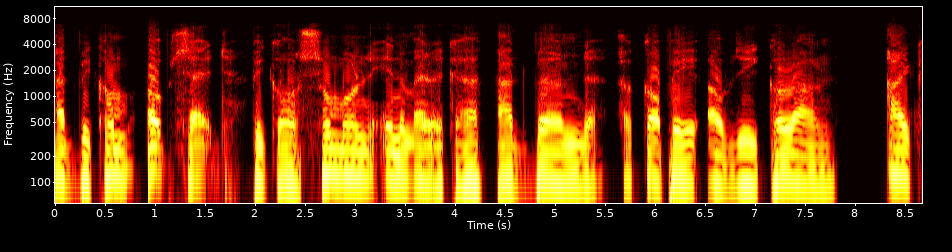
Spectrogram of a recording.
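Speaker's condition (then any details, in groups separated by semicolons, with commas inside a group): Motor neuron disease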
